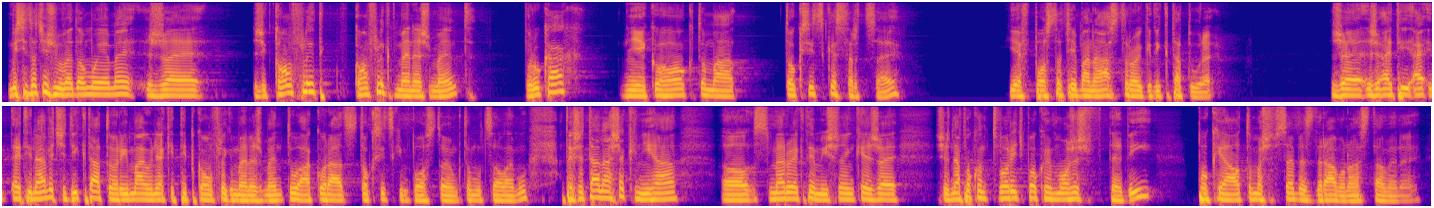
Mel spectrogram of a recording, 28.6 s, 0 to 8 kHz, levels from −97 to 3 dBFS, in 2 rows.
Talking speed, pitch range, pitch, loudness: 140 wpm, 120-145 Hz, 130 Hz, -13 LUFS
